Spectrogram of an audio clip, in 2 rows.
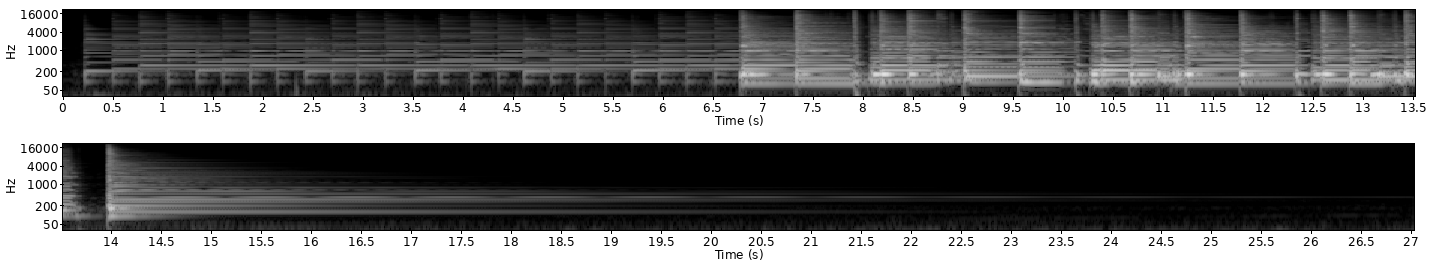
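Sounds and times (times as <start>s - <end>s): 
guitar recorded with a cardioid condenser microphone: 0.0s - 24.4s.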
